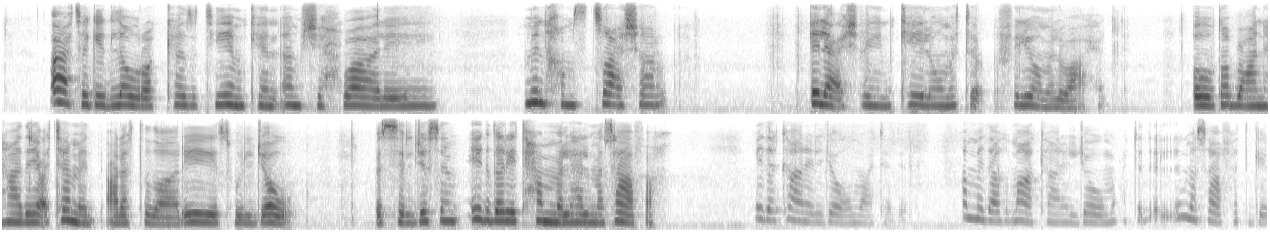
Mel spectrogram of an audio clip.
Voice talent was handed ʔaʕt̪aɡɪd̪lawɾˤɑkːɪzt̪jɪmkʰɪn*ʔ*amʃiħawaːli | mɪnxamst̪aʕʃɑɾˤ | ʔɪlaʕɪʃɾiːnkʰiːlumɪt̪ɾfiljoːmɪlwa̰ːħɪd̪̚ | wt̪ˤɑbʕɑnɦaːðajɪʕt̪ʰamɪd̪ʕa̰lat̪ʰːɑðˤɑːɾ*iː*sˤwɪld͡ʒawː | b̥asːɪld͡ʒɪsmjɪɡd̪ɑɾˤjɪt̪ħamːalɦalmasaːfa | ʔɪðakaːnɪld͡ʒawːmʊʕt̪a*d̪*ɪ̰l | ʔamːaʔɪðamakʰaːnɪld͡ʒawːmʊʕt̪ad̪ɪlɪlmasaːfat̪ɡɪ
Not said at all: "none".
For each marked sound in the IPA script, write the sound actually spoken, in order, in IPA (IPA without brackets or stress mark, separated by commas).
ʔ, iː, d̪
